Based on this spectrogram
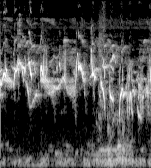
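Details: Young oriental magpie-robin practising ngiriwik song, a rapid rambling warble of high bent whistles and squeaky chirps, barely pausing, with soft low rumbling in the background.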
